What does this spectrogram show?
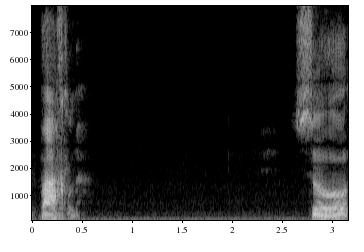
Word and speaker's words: parles: Tu parles. S is silent.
